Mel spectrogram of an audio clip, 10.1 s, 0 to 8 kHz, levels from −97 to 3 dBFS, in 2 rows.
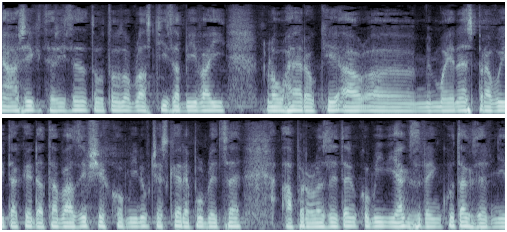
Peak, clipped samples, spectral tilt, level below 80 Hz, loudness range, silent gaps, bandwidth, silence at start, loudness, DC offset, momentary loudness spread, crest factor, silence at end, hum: -2 dBFS; under 0.1%; -8 dB/octave; -34 dBFS; 1 LU; none; 7.6 kHz; 0 s; -16 LUFS; 0.1%; 4 LU; 14 dB; 0 s; none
